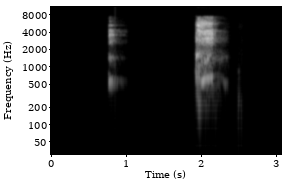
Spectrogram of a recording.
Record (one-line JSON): {"cough_length": "3.1 s", "cough_amplitude": 28482, "cough_signal_mean_std_ratio": 0.26, "survey_phase": "beta (2021-08-13 to 2022-03-07)", "age": "18-44", "gender": "Female", "wearing_mask": "No", "symptom_cough_any": true, "symptom_shortness_of_breath": true, "symptom_sore_throat": true, "symptom_fatigue": true, "symptom_headache": true, "symptom_onset": "8 days", "smoker_status": "Ex-smoker", "respiratory_condition_asthma": true, "respiratory_condition_other": false, "recruitment_source": "Test and Trace", "submission_delay": "3 days", "covid_test_result": "Positive", "covid_test_method": "ePCR"}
